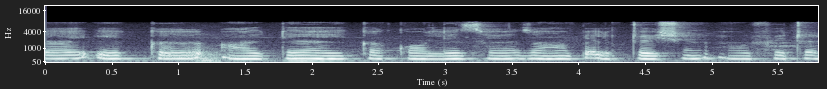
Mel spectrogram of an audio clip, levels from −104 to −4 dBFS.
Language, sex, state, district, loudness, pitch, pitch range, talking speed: Hindi, female, Bihar, Vaishali, -14 LUFS, 195 Hz, 185-200 Hz, 135 wpm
